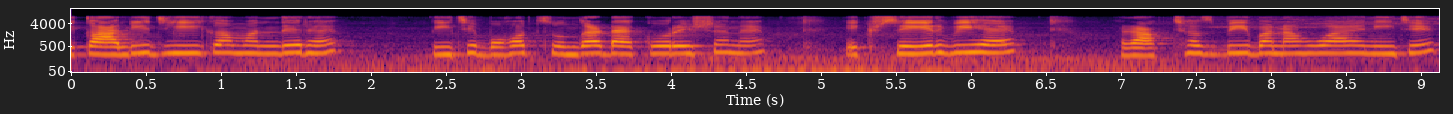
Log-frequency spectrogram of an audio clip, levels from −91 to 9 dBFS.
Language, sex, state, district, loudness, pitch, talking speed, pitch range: Hindi, female, Jharkhand, Jamtara, -18 LUFS, 270 Hz, 130 wpm, 255-275 Hz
